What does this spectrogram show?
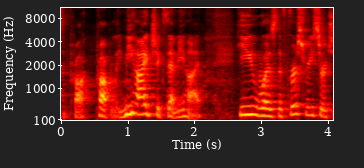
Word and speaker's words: Csikszentmihalyi: And I just learned how to pronounce it properly. Mihai Csikszentmihalyi.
